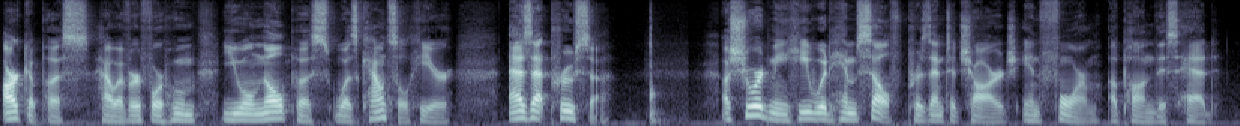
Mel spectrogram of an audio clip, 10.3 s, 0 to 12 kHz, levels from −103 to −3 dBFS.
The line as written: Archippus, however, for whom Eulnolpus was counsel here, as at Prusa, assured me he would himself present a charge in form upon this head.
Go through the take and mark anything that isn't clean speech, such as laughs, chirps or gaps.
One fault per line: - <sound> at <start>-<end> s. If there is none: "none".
- tap at 5.4-5.6 s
